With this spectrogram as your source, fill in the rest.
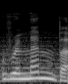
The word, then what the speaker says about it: remember: For example, the word remember has three syllables. Remember, remember the stress is on the second syllable.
